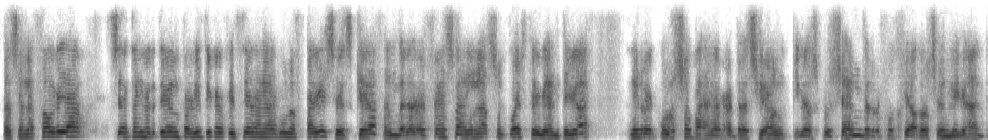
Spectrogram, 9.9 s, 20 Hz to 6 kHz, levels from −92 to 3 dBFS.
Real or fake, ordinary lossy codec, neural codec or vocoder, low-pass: fake; Opus, 32 kbps; codec, 16 kHz, 1 kbps, FreqCodec, smaller model; 5.4 kHz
